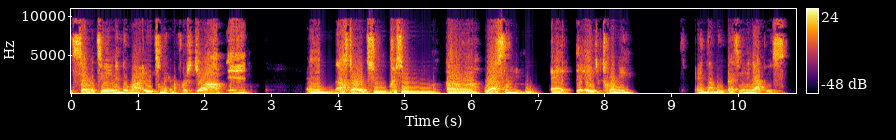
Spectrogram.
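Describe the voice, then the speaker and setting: A young man answers interview questions as a guest wrestler, rambling along with lots of fillers and apologizing as he goes. His voice sits low and stays flat, with little rise or fall. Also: rough recording. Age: young adult.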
